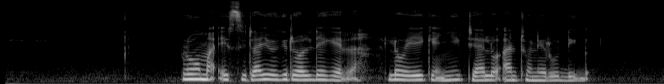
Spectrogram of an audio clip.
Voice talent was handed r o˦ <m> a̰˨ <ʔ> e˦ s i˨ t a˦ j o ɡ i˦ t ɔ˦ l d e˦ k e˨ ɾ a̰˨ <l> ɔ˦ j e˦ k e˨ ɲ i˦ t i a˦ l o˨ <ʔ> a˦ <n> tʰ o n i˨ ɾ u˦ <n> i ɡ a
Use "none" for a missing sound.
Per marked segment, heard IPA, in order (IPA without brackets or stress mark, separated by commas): m, ʔ, l, ʔ, n, d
